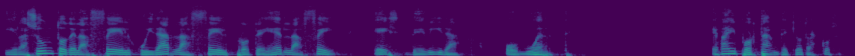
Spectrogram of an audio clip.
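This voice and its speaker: A male pastor preaching a sermon, telling stories with emphatic, animated delivery. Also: mid-range voice, measured pace.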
